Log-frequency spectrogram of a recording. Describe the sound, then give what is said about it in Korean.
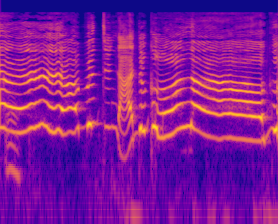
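A young grandchild cries loudly: long, high-pitched wailing sobs that rise and fall, with a brief catch of breath in the middle before the crying carries on. “다시는 애가 우는 상황을 만들지 않겠다는 의지가 보였었어요.”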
